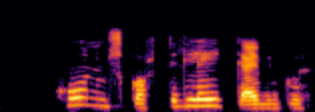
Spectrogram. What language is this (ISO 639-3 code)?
isl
